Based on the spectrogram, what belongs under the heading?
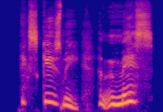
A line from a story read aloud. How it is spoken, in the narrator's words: he said, panting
